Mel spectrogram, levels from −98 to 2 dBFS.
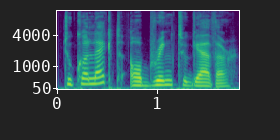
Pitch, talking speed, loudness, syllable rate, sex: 180 Hz, 165 wpm, -16 LUFS, 4.8 syllables/s, female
